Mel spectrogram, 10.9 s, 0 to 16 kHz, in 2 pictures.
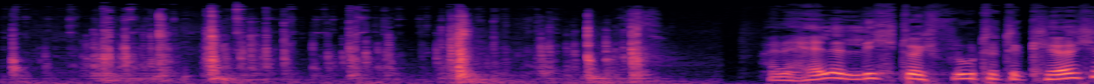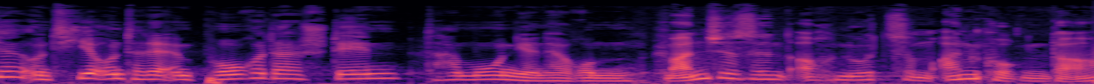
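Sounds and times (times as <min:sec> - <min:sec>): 
large set of keys jangling and clinking: 0:00.0 - 0:03.4
church door lock being worked with a large key: 0:00.0 - 0:03.5
speech: 0:03.8 - 0:10.9.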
